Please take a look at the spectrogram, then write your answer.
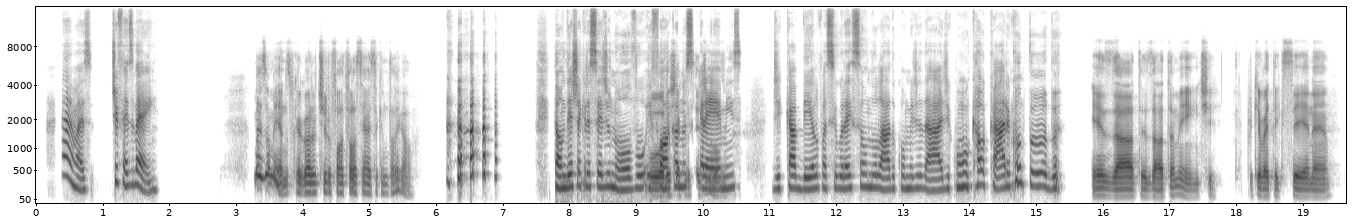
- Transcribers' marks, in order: laugh; tapping; "umidade" said as "umididade"
- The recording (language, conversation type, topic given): Portuguese, advice, Como posso negociar minha carga de trabalho para evitar sobrecarga?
